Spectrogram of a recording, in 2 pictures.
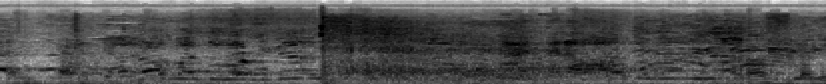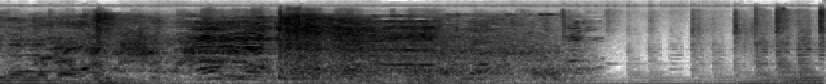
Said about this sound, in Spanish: cuando los ladrones sacan su armamento y lo comienzan a disparar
